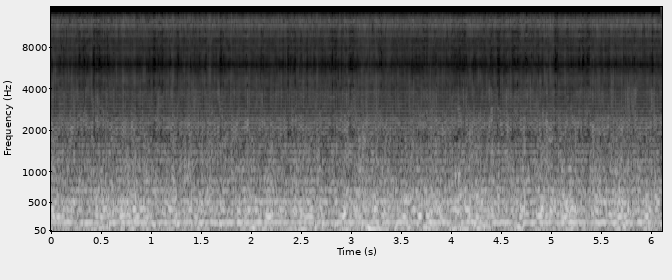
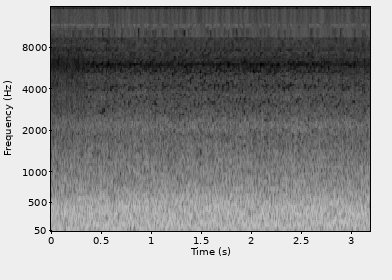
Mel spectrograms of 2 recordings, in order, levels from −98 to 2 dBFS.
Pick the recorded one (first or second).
second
